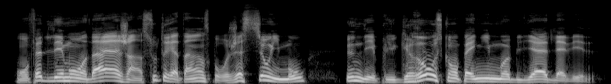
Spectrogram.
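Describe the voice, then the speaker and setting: Here a man with a Quebec accent speaks at medium pitch, his pitch swinging very widely. The recording is very clean, with a silent background. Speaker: audiobook narrator. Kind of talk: audiobook reading, first-person novel.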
